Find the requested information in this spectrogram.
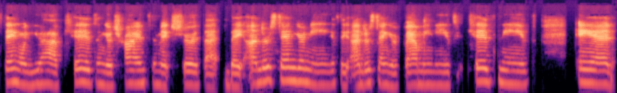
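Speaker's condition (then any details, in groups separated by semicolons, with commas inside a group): No condition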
